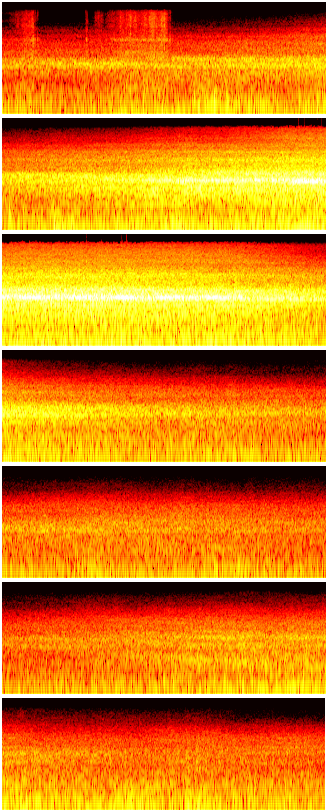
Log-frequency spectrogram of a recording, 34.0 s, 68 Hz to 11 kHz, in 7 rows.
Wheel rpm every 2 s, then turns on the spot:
10, 10, 0, 0, 0, 0, 0, 0, 0, 0, 0, 0, 0, 0, 0, 0, 0.
2-4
